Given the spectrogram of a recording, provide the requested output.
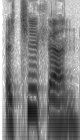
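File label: "ichiklan" nominative, Archi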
